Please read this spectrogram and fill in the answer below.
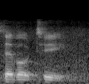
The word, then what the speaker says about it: devotee: The proper English pronunciation of the word devotee is, here's even the division of it. We divide it this way. Right? Devotee. Actual word is dev-o-t.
